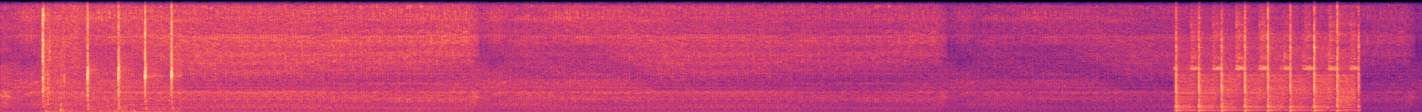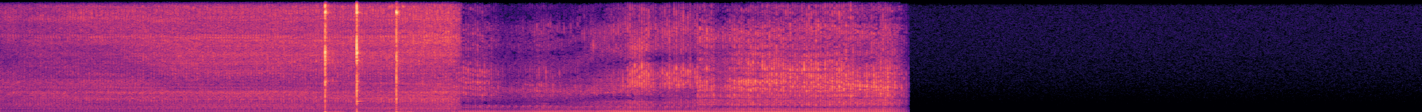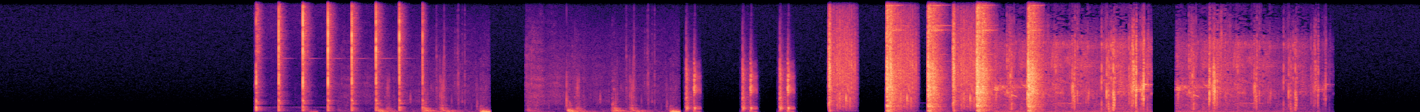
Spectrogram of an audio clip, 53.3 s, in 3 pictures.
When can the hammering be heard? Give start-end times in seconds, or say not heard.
0.5-2.3, 14.7-17.1, 21.8-22.9, 38.8-40.9, 46.6-48.6.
